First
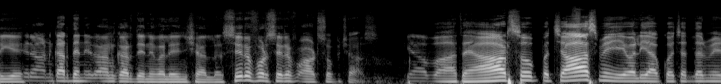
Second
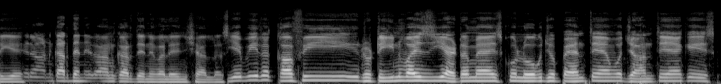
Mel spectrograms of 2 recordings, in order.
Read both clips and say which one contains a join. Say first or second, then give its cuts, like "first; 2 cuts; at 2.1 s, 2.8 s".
second; 1 cut; at 2.3 s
